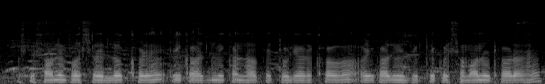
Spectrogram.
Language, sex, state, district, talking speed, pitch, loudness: Hindi, male, Bihar, Purnia, 275 wpm, 100 Hz, -32 LUFS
